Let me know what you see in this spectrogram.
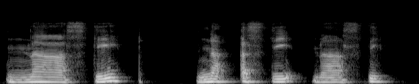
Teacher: Na asti has to become nasti by the coalescing of the final short a followed by a short a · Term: lengthening of that a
